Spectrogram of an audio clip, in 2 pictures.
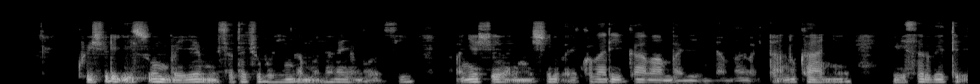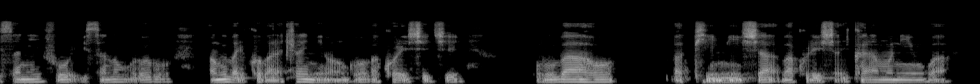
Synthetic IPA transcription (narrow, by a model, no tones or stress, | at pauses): kʰwiːʃuːɾijisuːmbuje̞muɡisatat͡ʃuβuhiːŋɡamunhaɾajaŋɡo̞z̥iaβa̰ɲe̞ʃuːɾiβaɾimiːʃuːɾiβa̰ɾikʰo̞βaɾiɡaβaːmbaje̞imɲaːmbaɾoita̰ːndukʰaɲe̞ | iβisaɾuβeteβisanifuḭβisanuβṵɾuɾuβamŋwe̞βaɾikʰo̞βa̰ɾa̰t͡ʃaimiɾo̞̰ːŋɡo̞̰βa̰kʰo̞ɾe̞ʃe̞d͡ʒe̞ | uɾuβaho̞ | βapʰimiʃa̰βakʰo̞ɾe̞ʃa̰ʔikʰaɾamoniːŋɡwa̰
